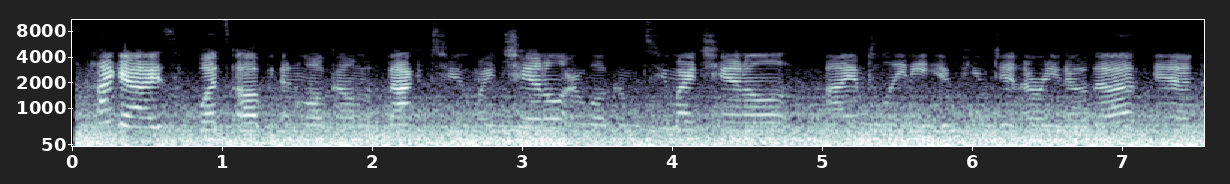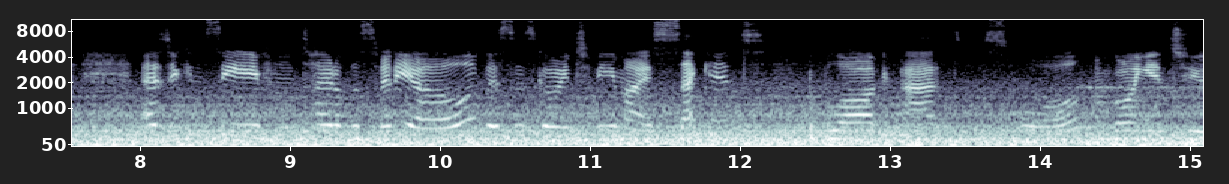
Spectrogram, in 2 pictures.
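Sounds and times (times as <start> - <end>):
car engine and road rumble: 0.0 - 15.0
woman talking: 0.2 - 15.0.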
